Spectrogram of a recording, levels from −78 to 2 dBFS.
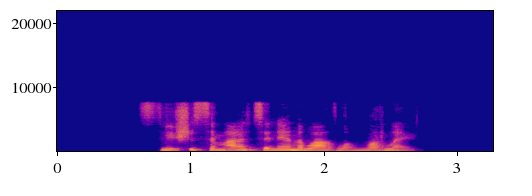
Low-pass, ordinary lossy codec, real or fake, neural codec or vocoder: none; none; fake; codec, 16 kHz, 0.5 kbps, FreqCodec, larger model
